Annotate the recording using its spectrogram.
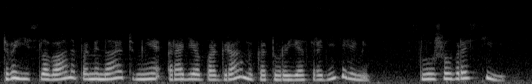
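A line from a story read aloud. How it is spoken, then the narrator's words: Plain. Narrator (Russian): наконец сказал он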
